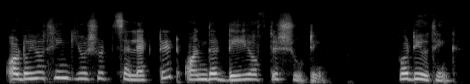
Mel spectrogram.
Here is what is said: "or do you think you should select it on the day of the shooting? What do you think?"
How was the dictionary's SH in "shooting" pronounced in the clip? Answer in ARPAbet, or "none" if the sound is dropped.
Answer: SH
